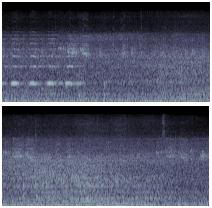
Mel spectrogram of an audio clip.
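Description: Background traffic noise: a wavering horn-like tone for the first couple of seconds, then a low vehicle rumble that swells and fades around the middle.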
